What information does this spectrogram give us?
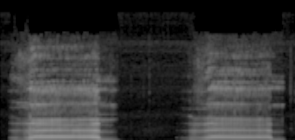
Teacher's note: জাল হচ্ছে আমরা যখন উচ্চারণ করি, জাল হচ্ছে সবসময় নরম থাকবে, জালের উচ্চারণ সবসময় নরম হয়। যেমন জিহ্বার আগা থেকে উচ্চারণটা আসবে, যেমন জাল, জাল, একদম নরম হবে।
